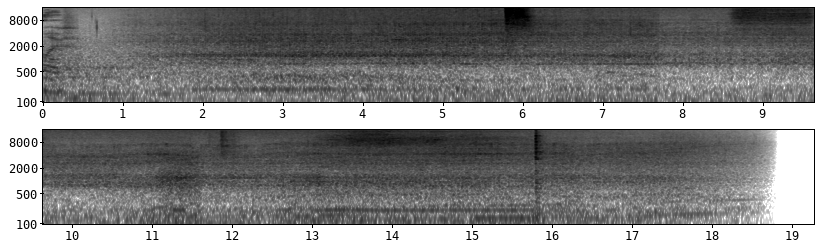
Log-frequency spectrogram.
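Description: A bus engine rumbles steadily as the bus pulls in.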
